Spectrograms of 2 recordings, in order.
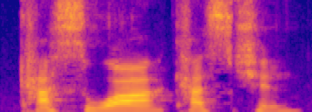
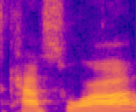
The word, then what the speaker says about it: Kasoa: of things happening in the city avoid avoid kasoa beginning of the central region but a lot of people advertise casual which is spelled uh k-a-s-o-a I should probably put out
